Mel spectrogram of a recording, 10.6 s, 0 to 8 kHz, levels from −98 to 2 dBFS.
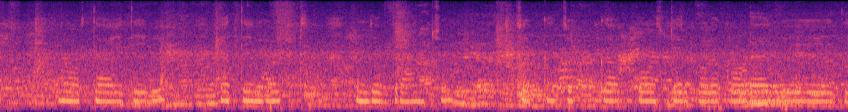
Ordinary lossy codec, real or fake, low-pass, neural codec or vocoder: none; real; none; none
